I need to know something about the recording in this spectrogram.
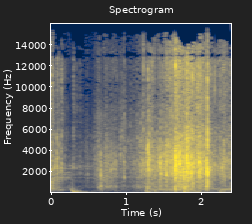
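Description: Rustling of green shredded-paper basket filler, growing louder in the second half as a handful is lifted and tossed into the air, over faint background music.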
